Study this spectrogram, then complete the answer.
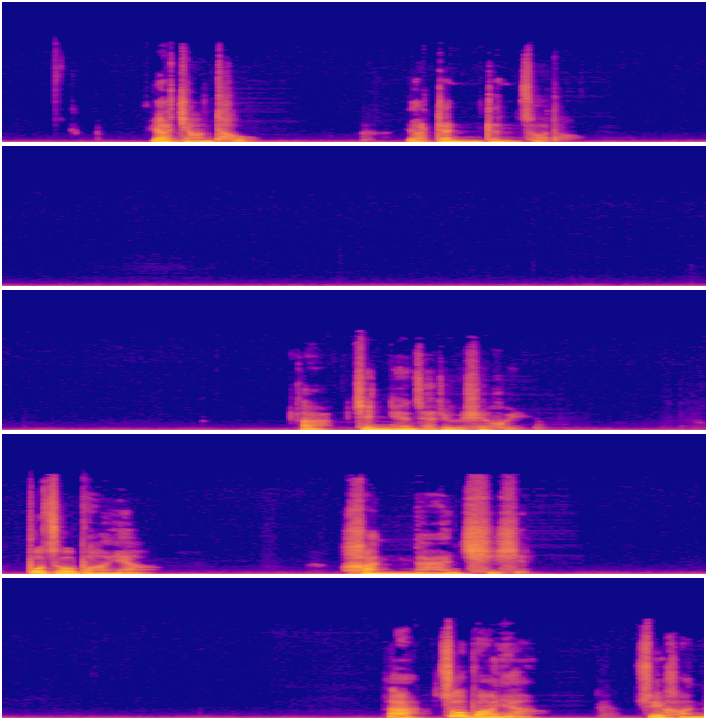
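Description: An elderly man speaks slowly and calmly into a close microphone, with long pauses.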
